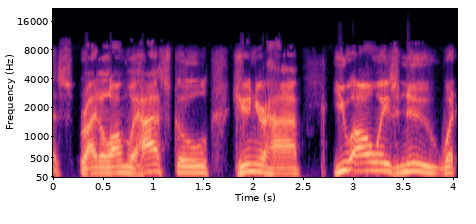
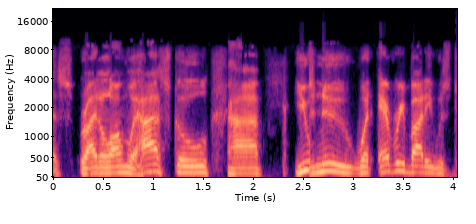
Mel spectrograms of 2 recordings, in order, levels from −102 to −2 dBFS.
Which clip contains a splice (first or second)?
second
